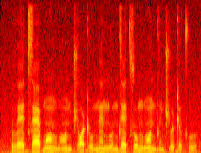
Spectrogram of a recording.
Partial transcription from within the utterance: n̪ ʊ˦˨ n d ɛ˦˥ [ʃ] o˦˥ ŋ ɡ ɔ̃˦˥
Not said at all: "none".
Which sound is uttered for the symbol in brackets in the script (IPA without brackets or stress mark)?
t͡s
